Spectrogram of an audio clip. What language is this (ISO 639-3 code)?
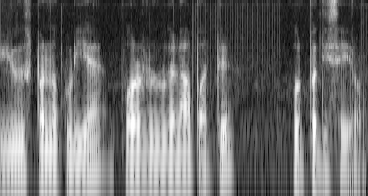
tam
